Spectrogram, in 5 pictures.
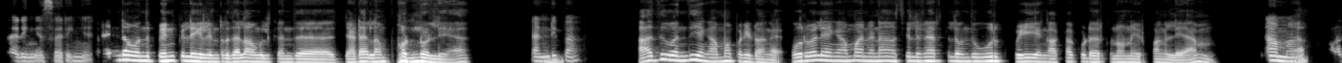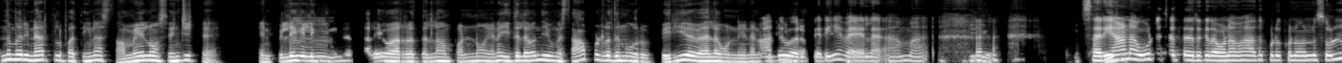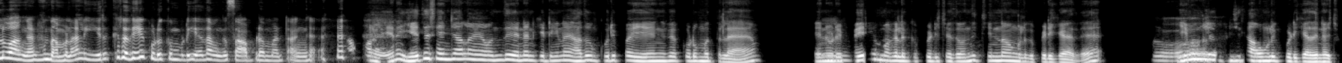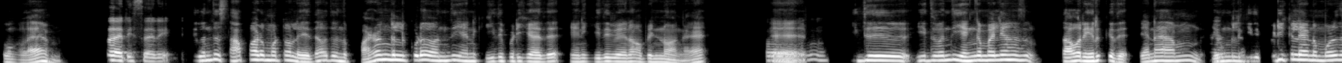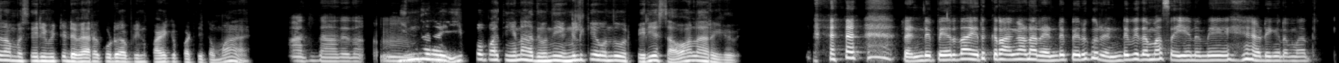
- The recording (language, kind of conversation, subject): Tamil, podcast, வீட்டு வேலைகளை நீங்கள் எந்த முறையில் பகிர்ந்து கொள்கிறீர்கள்?
- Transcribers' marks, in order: laughing while speaking: "போடணும்ல்லையா"; chuckle; unintelligible speech; other background noise; laughing while speaking: "ஆனா, நம்பளல இருக்கிறதையே குடுக்க முடியாது. அவுங்க சாப்பிட மாட்டாங்க"; chuckle; chuckle; laughing while speaking: "அப்பிடிங்கிறமாரி"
